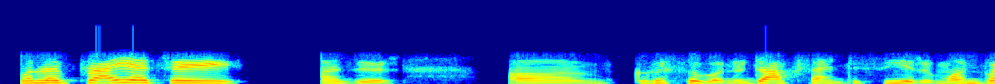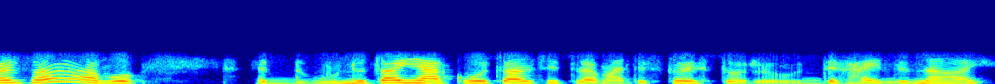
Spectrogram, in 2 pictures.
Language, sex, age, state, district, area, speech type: Nepali, female, 18-30, West Bengal, Darjeeling, rural, conversation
